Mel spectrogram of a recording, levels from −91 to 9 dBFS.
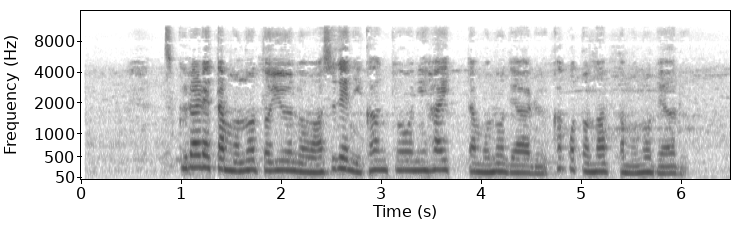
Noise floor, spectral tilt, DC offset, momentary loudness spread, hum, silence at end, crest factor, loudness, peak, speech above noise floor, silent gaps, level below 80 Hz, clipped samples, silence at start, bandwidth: -56 dBFS; -5 dB/octave; under 0.1%; 11 LU; none; 0.4 s; 18 dB; -26 LUFS; -8 dBFS; 29 dB; none; -60 dBFS; under 0.1%; 0.5 s; 11.5 kHz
